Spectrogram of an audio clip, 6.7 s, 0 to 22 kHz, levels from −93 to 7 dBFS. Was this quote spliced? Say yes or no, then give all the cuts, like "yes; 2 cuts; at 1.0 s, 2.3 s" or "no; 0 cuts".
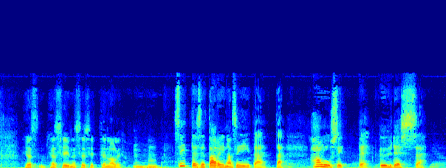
yes; 1 cut; at 3.5 s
